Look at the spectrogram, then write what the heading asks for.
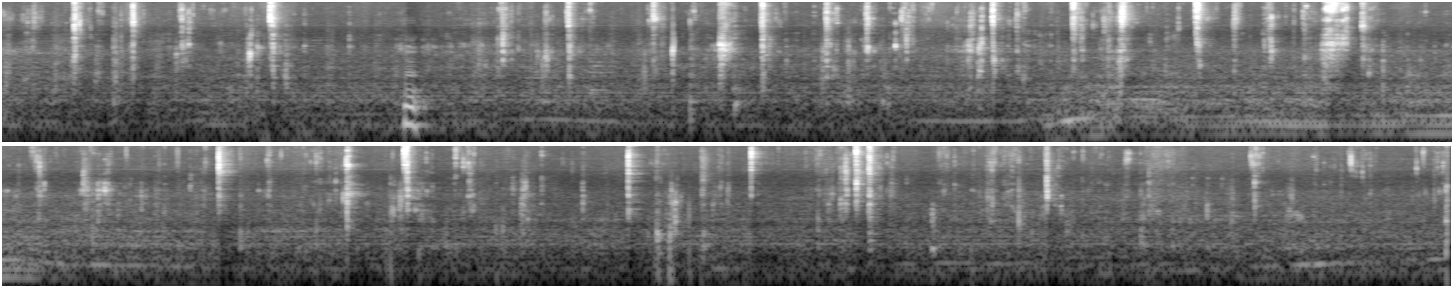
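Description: Close-up wet eating sounds of ripe mango flesh being bitten off the skin and chewed, with frequent sharp lip smacks and clicks. There is a low hum for a few seconds in the middle.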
